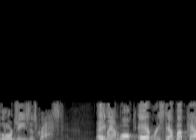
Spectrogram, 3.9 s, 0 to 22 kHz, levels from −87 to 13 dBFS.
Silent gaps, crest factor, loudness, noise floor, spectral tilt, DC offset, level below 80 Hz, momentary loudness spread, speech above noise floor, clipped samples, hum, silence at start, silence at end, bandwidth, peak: none; 16 dB; -19 LUFS; -58 dBFS; -3.5 dB/octave; under 0.1%; -70 dBFS; 14 LU; 39 dB; under 0.1%; none; 0 s; 0 s; 6.2 kHz; -4 dBFS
